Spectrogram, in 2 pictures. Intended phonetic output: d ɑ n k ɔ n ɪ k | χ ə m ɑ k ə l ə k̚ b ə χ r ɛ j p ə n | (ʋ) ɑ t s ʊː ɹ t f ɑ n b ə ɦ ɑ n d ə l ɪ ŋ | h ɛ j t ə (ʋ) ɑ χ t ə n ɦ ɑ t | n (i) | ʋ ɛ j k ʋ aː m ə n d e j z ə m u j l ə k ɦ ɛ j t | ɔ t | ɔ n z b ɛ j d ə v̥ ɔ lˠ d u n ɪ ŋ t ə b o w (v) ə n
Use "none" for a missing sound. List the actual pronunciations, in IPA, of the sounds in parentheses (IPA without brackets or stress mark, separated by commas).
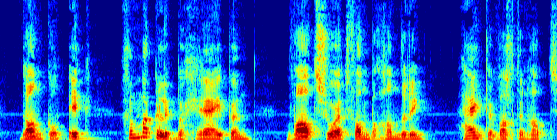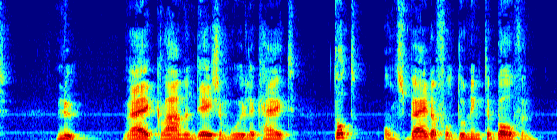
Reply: ʋ, ʋ, y, v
